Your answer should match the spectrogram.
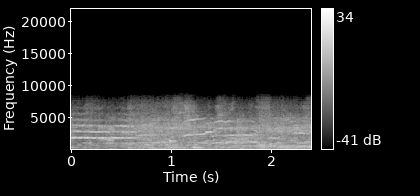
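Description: Riders on a swinging pendulum fairground ride screaming and shrieking: high, drawn-out cries at the start and again around a second and a half in.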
